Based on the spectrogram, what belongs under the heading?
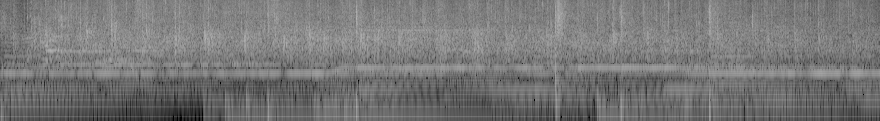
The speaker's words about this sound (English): Come on, ma'am. Come on. Come on, let's clap.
